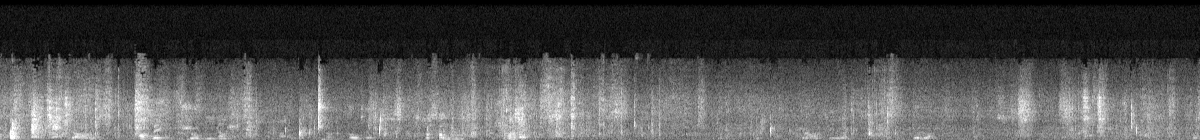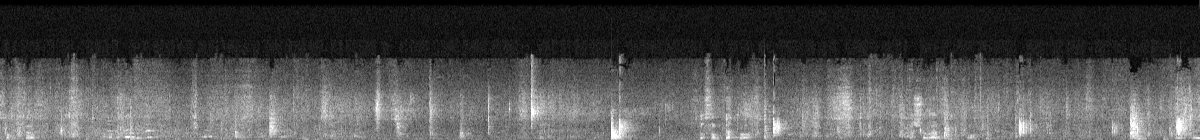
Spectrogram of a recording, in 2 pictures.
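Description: Men talk quietly nearby.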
